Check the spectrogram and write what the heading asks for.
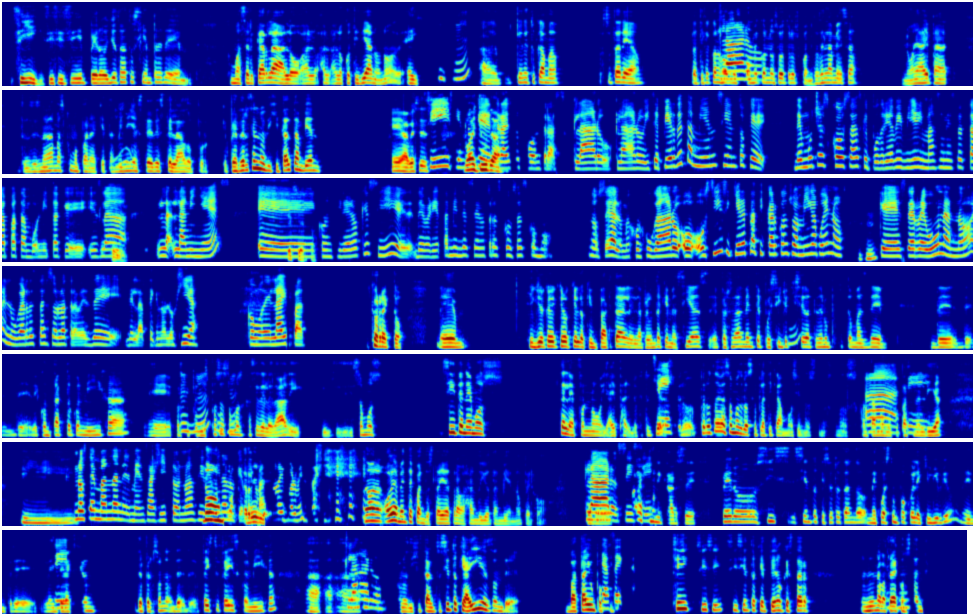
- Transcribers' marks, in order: tapping; laughing while speaking: "mensaje"; laugh; in English: "face to face"
- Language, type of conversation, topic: Spanish, unstructured, ¿Cómo crees que la tecnología ha cambiado nuestra forma de comunicarnos?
